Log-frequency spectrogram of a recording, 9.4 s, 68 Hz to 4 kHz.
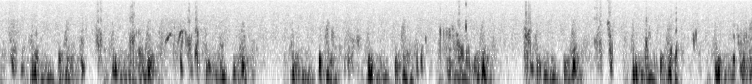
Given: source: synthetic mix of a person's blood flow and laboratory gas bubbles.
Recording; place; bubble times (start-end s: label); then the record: Doppler ultrasound of blood flow; precordium
0.09-0.54 s: bubbles
1.00-1.08 s: bubbles
1.18-1.29 s: bubbles
1.59-1.79 s: bubbles
1.98-2.65 s: bubbles
2.71-2.83 s: bubbles
4.13-4.18 s: bubbles
4.29-4.50 s: bubbles
5.17-5.35 s: bubbles
5.47-5.93 s: bubbles
6.52-6.71 s: bubbles
7.41-7.54 s: bubbles
7.58-7.68 s: bubbles
8.00-8.25 s: bubbles
8.35-8.49 s: bubbles
8.63-8.74 s: bubbles
9.12-9.41 s: bubbles
From the record:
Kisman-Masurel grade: 232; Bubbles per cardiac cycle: several, 3 to 8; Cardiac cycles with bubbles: 50 to 99%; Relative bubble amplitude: moderate (0.250 to 0.450); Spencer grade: 3 (all of the cardiac periods contain showers or single bubble signals, but not dominating or overriding the cardiac motion signals); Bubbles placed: only in the low amplitude regions of the cardiac cycle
